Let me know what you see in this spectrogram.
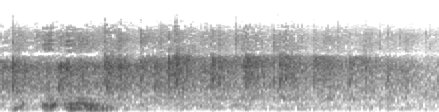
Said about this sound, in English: Give another big hand clap to the worship team.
